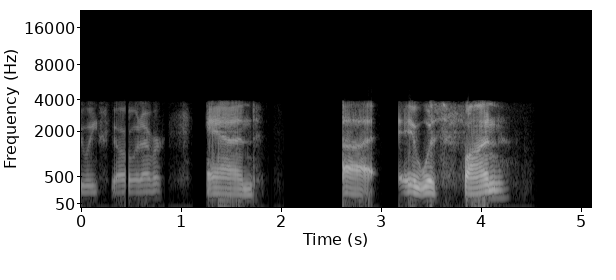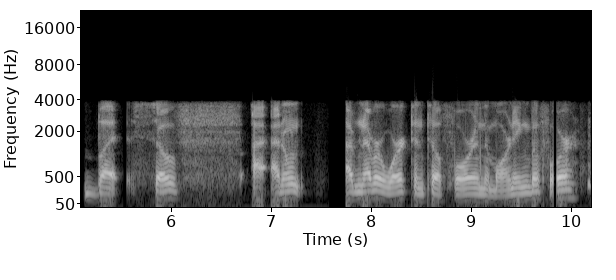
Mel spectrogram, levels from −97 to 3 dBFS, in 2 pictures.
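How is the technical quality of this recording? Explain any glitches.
The recording is a narrowband telephone call with two kinds of glitch: three short dropouts and two sudden jumps in level. The audio sits in a band of roughly 250 Hz to 3.7 kHz with only light coding grain, which fits G.726 ADPCM at 32 kbit/s.

Packet loss on an ADPCM call occurs at 0.44 s, at 5.53 s (just before "so I") and at 9.82 s. Each time about 40 ms of sound, probably a couple of packets, is replaced by silence. ADPCM sends only differences from an adaptive prediction, so after the gap the receiver's predictor and step size no longer match the sender's. The speech returns slightly distorted, and this settles within tens of milliseconds. On a spectrogram each one is a sharp-edged blank vertical stripe. On the waveform it is a flat gap followed by a short, uneven burst.

Microphone volume stepped up happens twice: by about 9 dB at 1.02 s, and by about 5 dB at 3.33 s, just before "was fun". 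The call software judged the input too quiet and raised the device's input volume in a single step. The voice and the background noise jump louder together. The waveform envelope steps up abruptly, and the spectrogram brightens across all frequencies from that moment on.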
